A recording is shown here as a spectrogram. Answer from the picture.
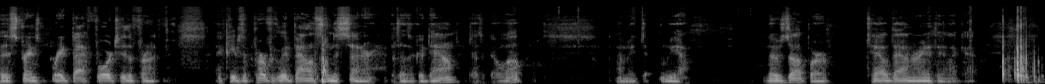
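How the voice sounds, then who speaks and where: Putting on a raspy character voice, a man speaks at a very deep, low pitch in a monotone, flat delivery, moving at a fairly quick pace between long, frequent pauses. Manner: talking fast.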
